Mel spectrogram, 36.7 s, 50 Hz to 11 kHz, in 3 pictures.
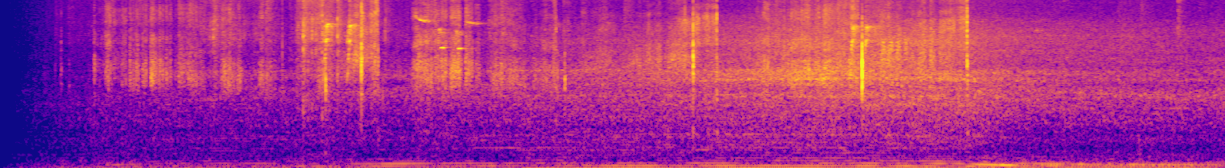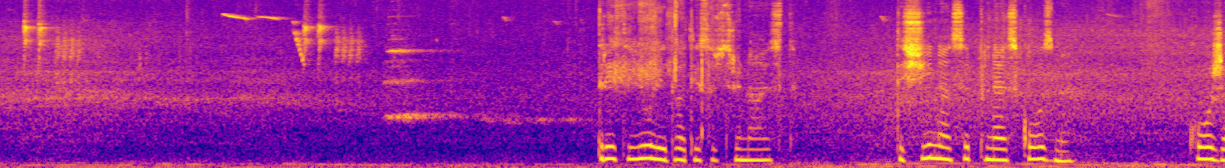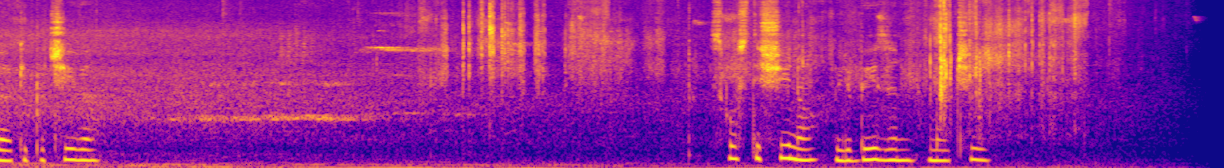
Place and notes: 3. julij 2013
tišina se pne skozme
koža, ki počiva
skoz tišino ljubezen molči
